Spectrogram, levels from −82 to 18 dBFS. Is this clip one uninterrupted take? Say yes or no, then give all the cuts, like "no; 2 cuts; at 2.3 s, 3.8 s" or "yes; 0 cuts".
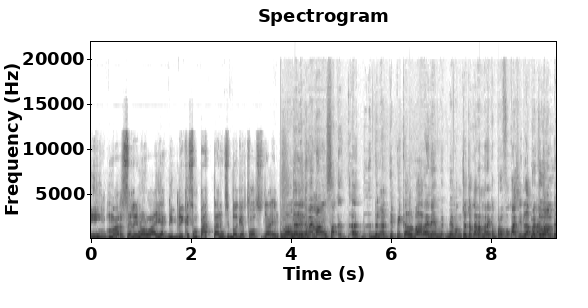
no; 1 cut; at 3.8 s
